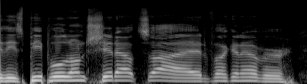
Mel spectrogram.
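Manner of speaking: ordinary talk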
